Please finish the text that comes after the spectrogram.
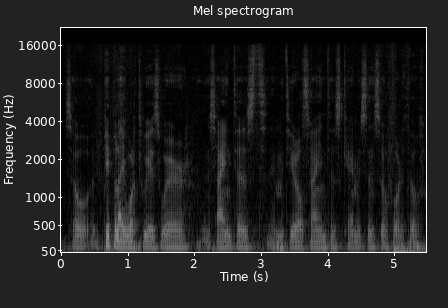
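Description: A man from southern Ethiopia, a guest in a podcast interview, talking casually with many pauses and fillers. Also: on the low side, completely flat delivery, vocal fry, warm tone, a little hiss or hum. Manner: hesitant, many fillers and restarts.

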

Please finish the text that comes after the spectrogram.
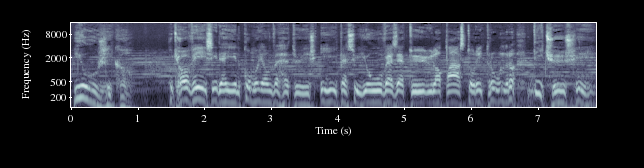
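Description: Casting: male actor doing worried elderly mother, pleading and lifted in pitch, radio drama with music behind. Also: a little mellow, lightly acted. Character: anxious, loving elderly mother of a priest.

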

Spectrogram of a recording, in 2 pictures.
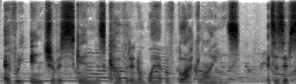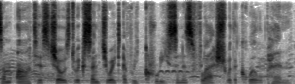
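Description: A man with a very deep voice reads scripted narration in a steady, descriptive way. Faint music plays quietly beneath him. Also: normal speed. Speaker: narrator and producer.

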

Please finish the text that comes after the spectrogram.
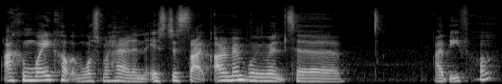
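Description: A young British woman co-hosting a podcast in casual, unfiltered chat, expressive and slangy. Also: low voice, a little fast. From United Kingdom. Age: young adult. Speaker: podcast co-host.

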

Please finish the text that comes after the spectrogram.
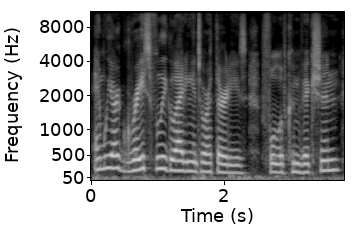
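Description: A woman's voice: fairly low pitch, fairly quick, darkish tone, clear, resonant tone, dry recording, studio quality. Sassy woman podcast host in her thirties. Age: 30s. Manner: sassy and playful, slangy asides. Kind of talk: podcast intro and interview.

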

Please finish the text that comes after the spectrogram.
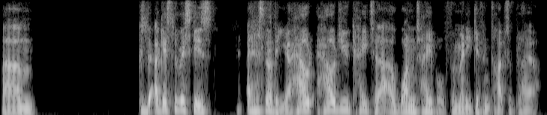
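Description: A man's voice: medium pitch, animated, fairly quick, breathy edge. A man talking casually in a discussion, tentative and often repeating his words as he works out a thought. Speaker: podcast guest. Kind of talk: casual conversation about tabletop gaming.

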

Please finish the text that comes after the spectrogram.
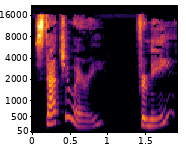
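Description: High, animated heroine played by a woman. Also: slow pace, heavily acted. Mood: bright, courteous. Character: plucky, suspicious female newspaper columnist. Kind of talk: 1940s radio drama acting.

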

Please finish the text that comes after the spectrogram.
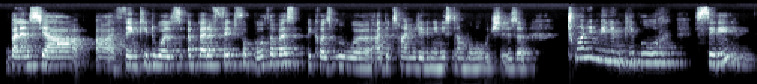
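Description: A woman's voice: medium pitch, normal speed, a little mellow. A woman from Belgium, a guest on a podcast, telling her story in a chatty way with many ums. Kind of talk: casual interview talk. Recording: roomy echo.

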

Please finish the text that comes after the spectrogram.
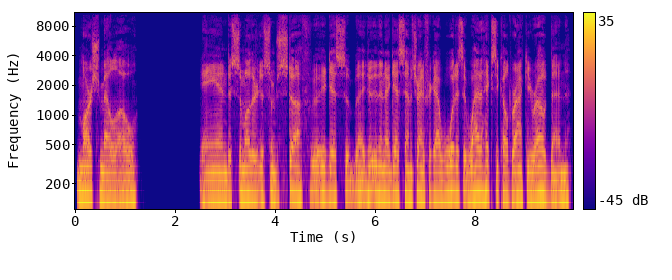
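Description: A male podcast host with a creaky, gravelly voice at a medium pitch, recorded dry and close. He improvises a silly monologue, wandering off, stumbling over words and restarting, all with mock sincerity. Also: little pitch movement, no room sound. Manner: meandering, halting, stammering, trails off and restarts; silly, absurd, mock-earnest. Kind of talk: rambling improvised monologue addressed to an imaginary guest.

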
